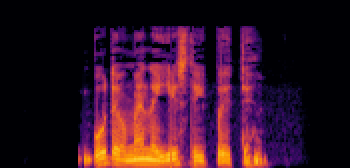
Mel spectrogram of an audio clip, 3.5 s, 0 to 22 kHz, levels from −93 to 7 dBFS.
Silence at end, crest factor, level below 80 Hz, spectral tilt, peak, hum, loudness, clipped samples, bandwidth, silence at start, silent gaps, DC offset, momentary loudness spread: 0.9 s; 14 dB; -46 dBFS; -6 dB/octave; 0 dBFS; none; -13 LUFS; under 0.1%; 11.5 kHz; 0.85 s; none; under 0.1%; 12 LU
